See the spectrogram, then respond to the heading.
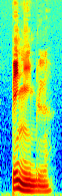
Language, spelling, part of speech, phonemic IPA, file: French, pénible, adjective, /pe.nibl/, Fr-pénible.ogg
- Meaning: 1. painful, hard, displeasing 2. annoying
